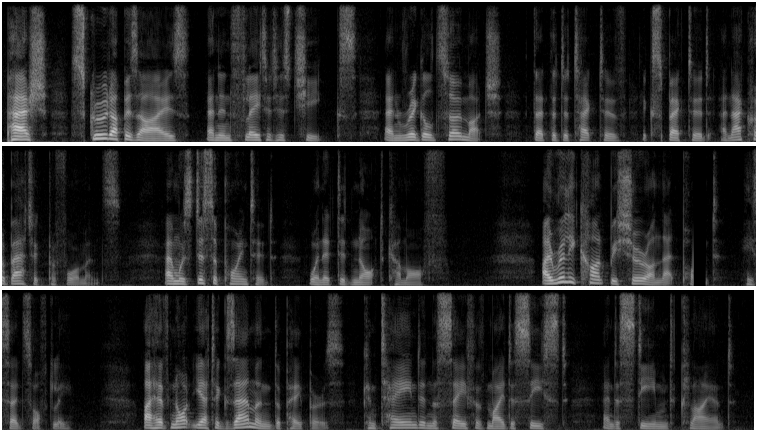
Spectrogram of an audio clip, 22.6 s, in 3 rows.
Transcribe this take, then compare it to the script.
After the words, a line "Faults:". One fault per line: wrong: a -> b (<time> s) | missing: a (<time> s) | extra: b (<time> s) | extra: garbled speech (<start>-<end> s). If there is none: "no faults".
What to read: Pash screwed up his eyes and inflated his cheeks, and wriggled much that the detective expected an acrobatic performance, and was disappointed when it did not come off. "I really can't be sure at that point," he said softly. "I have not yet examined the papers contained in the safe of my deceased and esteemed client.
Pash screwed up his eyes and inflated his cheeks, and wriggled so much that the detective expected an acrobatic performance, and was disappointed when it did not come off. "I really can't be sure on that point," he said softly. "I have not yet examined the papers contained in the safe of my deceased and esteemed client.
Faults:
extra: so (4.4 s)
wrong: at -> on (14.0 s)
